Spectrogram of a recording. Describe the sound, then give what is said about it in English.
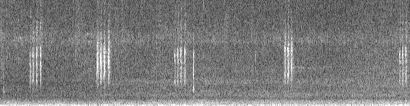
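Soft, high calls of a Bullock's Oriole chick come in a few short, spaced bursts over a constant low rumble. “That's one of the chicks calling”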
